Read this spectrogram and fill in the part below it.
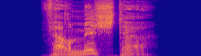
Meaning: inflection of vermischt: 1. strong/mixed nominative masculine singular 2. strong genitive/dative feminine singular 3. strong genitive plural
- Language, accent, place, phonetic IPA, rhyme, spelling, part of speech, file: German, Germany, Berlin, [fɛɐ̯ˈmɪʃtɐ], -ɪʃtɐ, vermischter, adjective, De-vermischter.ogg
